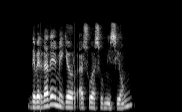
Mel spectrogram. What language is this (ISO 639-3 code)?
glg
